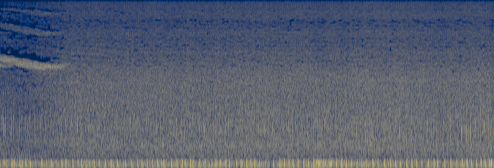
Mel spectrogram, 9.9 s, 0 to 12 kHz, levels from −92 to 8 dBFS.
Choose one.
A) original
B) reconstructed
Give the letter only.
B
